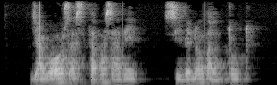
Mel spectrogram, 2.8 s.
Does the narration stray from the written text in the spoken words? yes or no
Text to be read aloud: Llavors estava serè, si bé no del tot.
no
